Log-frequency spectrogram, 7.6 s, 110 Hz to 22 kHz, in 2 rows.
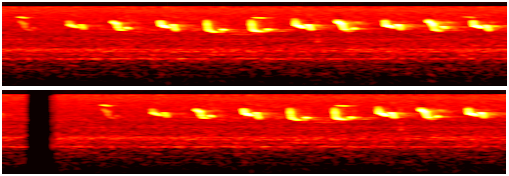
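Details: Common chiffchaff singing on 8 May 2017, Finland: a steady string of high, sharp notes alternating between two pitches, about three per second, over a low, steady background hum.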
